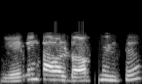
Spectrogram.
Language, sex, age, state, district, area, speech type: Telugu, male, 18-30, Andhra Pradesh, Srikakulam, rural, conversation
